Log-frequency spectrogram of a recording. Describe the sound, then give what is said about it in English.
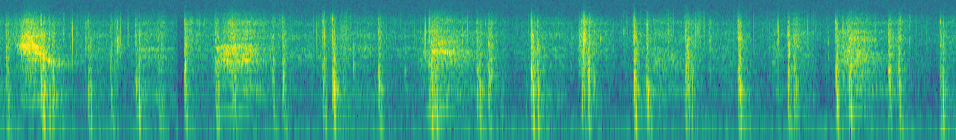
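Feet running through knee-deep leaves among trees, a quick, steady rhythm of many crisp, rustling crunches, each stride a sharp burst of dry leaf noise. “Running through leaves up to my knees.”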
